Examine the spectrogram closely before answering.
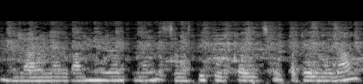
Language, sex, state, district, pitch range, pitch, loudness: Maithili, female, Bihar, Samastipur, 175-190 Hz, 180 Hz, -17 LUFS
